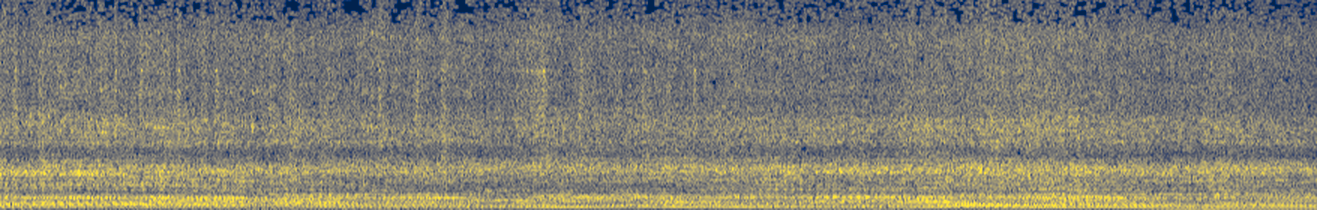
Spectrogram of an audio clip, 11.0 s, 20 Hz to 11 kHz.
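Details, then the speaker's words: Turbo Redeye after replacing two burnt-out O2 sensors and clearing codes, sat 2.5–3 weeks in hot weather: the cold engine settles into an even, steady idle with no clear stumble or miss. The P0300 code is still present. Normal idle. "all right so we still got the code but you can hear is idling just fine"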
